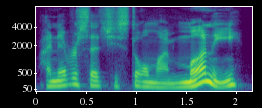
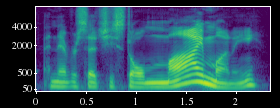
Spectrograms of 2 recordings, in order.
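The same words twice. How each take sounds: First: The word "money" carries the main stress. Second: The word "my" carries the main stress. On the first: Something other than money was stolen. "she stole my stuff. It just wasn't my money" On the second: Someone else's money was stolen. "She stole Chuck's money"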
